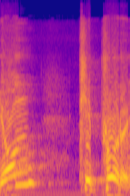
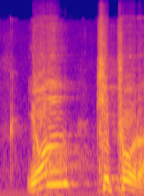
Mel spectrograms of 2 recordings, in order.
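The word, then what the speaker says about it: 욤 키푸르: 욤 기풀. 요건 그 통째로 그냥 외우셔야 돼요. 욤 기풀. 한 발음해 보세요.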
